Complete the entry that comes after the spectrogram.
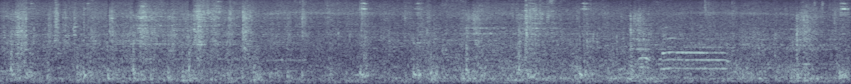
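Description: Old passenger coaches rolling past at close range as the train pulls out, their wheels clicking over the rail joints. A short horn tone sounds about two-thirds of the way through.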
